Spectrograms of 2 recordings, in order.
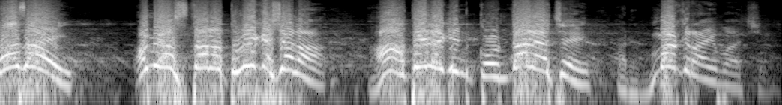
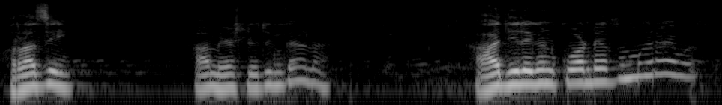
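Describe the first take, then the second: First: It is said in a booming, powerful voice. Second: It is said in a weak, thin voice.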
